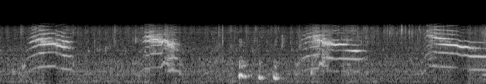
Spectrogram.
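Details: Protesting kitten in the bath, a female, gives four loud drawn-out meows roughly one per second, each high and falling in pitch, with a few short lower squeaks in between and faint soapy water sounds.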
